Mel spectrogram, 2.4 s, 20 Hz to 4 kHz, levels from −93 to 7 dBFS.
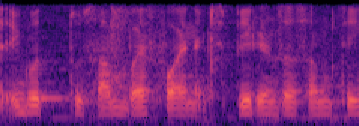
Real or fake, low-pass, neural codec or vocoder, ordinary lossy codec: real; 3.6 kHz; none; none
